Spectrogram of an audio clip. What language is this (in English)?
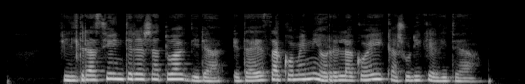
Basque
